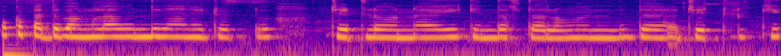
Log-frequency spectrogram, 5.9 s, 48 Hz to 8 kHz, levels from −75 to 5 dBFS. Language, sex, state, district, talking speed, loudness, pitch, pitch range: Telugu, female, Andhra Pradesh, Krishna, 125 wpm, -19 LUFS, 275 Hz, 265-285 Hz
